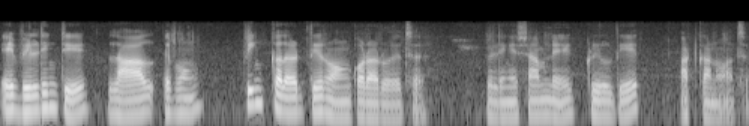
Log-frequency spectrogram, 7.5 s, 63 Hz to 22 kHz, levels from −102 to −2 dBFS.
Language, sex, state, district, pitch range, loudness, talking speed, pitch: Bengali, male, West Bengal, Cooch Behar, 100-125 Hz, -21 LUFS, 145 wpm, 110 Hz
